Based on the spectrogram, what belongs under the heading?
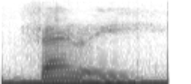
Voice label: "very", English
